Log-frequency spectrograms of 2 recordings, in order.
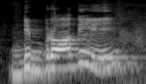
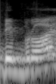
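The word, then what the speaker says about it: de Broglie: Next question है डिब्रॉगली, actually में इसका प्रोनाउंसिएशन डिब्रॉय है।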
